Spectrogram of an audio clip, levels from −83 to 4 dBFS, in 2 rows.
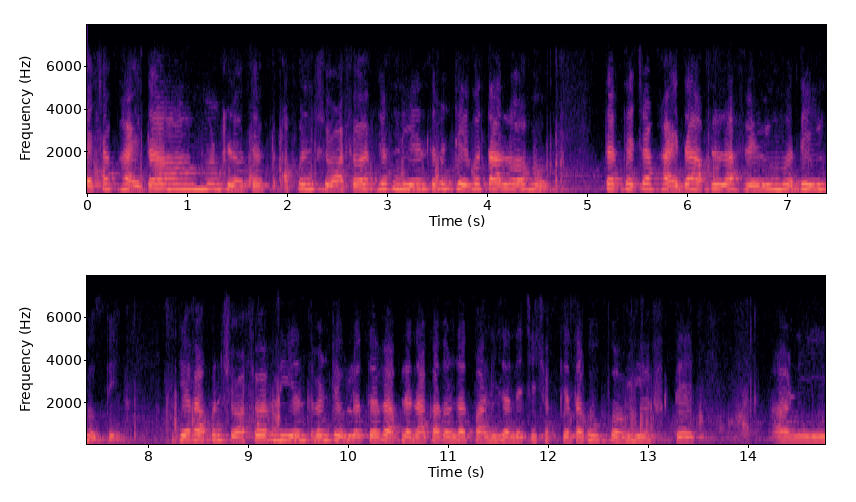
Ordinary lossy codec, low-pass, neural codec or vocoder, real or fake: Opus, 16 kbps; 7.2 kHz; none; real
